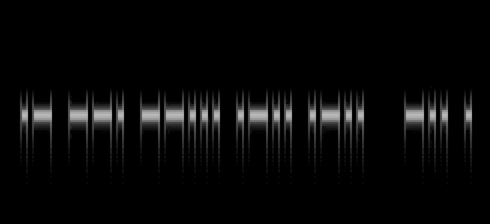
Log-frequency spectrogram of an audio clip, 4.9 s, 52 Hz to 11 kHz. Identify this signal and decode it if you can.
Morse code, heard as a keyed tone, about 20 wpm, 700 Hz. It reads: AG7LL DE
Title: USA Callsign DE Callsign - 5 Characters - 20wpm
